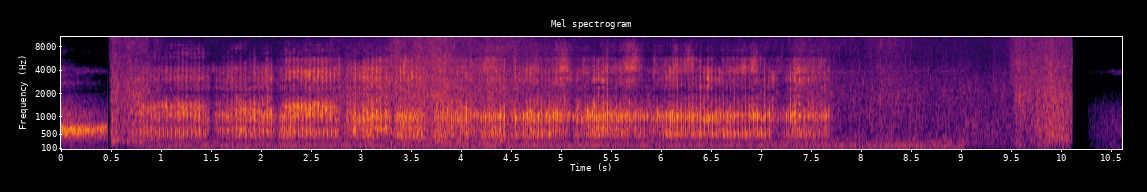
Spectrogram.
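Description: Big cat growling and roaring in one long, sustained stretch. It starts abruptly about half a second in, eases off for the last couple of seconds and cuts off sharply near the end.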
